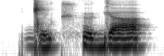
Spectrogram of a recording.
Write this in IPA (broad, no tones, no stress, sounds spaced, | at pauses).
ɡ͡ǀ ø lʲ t͡ʃʰ ø ɡʲ a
